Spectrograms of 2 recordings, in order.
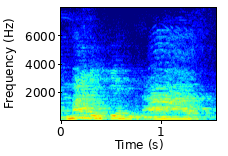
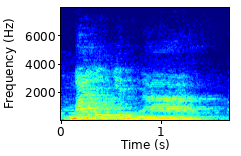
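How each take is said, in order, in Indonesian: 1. Vokal pertama dari malikin tetap dibaca pendek. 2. Vokal pertama dari malikin tetap dibaca pendek.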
